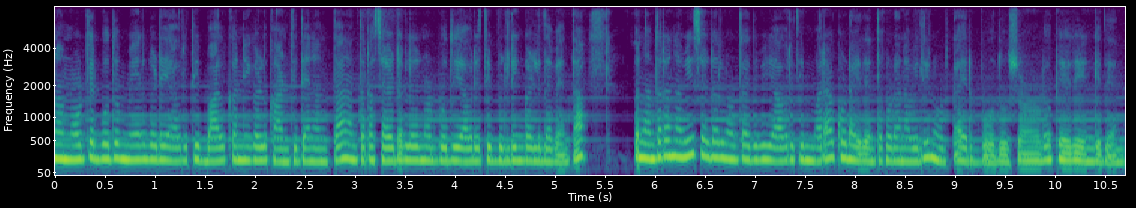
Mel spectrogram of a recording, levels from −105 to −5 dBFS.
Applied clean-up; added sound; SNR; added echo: neural mask model RNNoise.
